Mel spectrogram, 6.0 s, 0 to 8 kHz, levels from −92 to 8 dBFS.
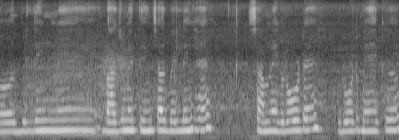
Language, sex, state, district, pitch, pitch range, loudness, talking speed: Hindi, female, Maharashtra, Mumbai Suburban, 220 Hz, 210-225 Hz, -16 LUFS, 170 wpm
